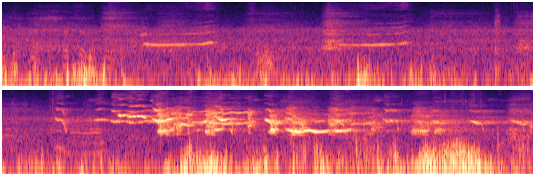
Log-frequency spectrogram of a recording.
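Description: Beagles vocalising: a dog whines twice, then from about six seconds in several dogs break into loud, overlapping yelps and bays.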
